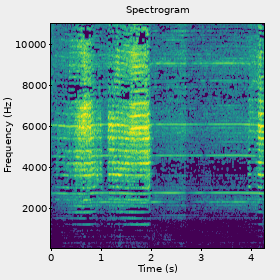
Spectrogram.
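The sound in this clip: A small milling tool grinds material off a hearing aid earmold with a high, whining buzz. It comes in two loud bursts, then drops to a quieter hum before a short final burst.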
